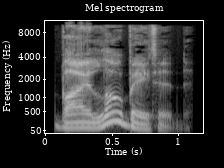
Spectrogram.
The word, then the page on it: bilobated: British English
